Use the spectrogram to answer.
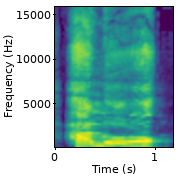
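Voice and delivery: very high, loud searching call. A narrator's reading. Unknown visitor calls to see who is there, calling out high. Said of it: "rief eine Stimme".

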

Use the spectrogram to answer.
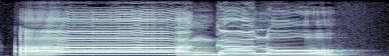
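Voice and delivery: long drawn-out, high, loud call. A narrator's reading. The people call the giant, calling out long and high. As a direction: holler the name across a great distance. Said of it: "Und sie riefen".

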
